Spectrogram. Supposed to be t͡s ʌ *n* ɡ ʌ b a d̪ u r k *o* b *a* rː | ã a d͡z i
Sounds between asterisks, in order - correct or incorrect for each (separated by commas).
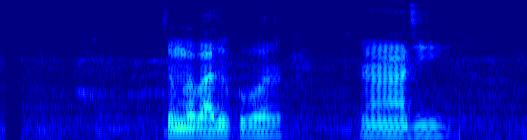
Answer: incorrect, incorrect, incorrect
